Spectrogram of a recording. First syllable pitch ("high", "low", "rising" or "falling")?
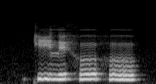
low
